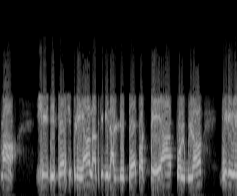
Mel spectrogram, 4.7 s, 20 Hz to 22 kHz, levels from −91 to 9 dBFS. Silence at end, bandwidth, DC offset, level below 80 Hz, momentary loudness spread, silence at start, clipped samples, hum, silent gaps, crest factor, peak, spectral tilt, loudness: 0 s; 9.2 kHz; under 0.1%; -70 dBFS; 4 LU; 0 s; under 0.1%; none; none; 10 dB; -16 dBFS; -4.5 dB/octave; -26 LUFS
